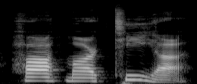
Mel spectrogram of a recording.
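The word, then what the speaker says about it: ἁμαρτία: for example we have ha martija martia note that i'm pronouncing that first alpha as ha not ah our second example is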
